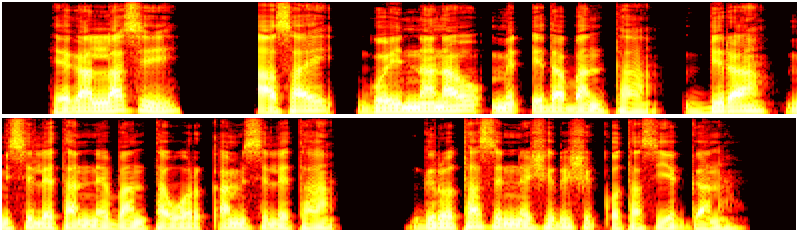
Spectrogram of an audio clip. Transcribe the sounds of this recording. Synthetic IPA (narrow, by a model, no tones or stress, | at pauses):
hɛɡɐlːɐs̬ɪ | ʔɐsɐjɡɔjɪnːɐnɐwmɛɗːɪd̪ɐbɐnt̪ːɐbɪɾɐmɪsɪlɛt̪ɐnːɛbɐnt̪ːɐwɔɾkʼːɐmɪsɪlɛt̪ɐ | ɡɪɾɔt̪ɐs̬ɪnːɛʃ̬ɪɾɪʃɪkʼːɔt̪ɐsjɛɡːɐnɐ̰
